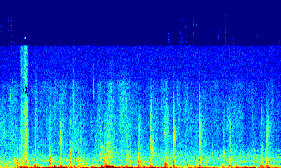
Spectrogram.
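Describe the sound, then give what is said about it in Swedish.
Footsteps walking down an indoor staircase: a long series of quiet, evenly paced steps, each a soft knock, continuing throughout. “Ska vi prova trappa ner?”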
